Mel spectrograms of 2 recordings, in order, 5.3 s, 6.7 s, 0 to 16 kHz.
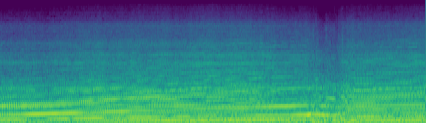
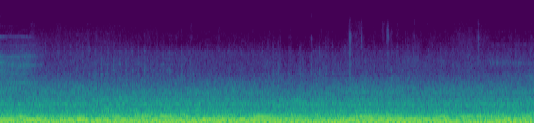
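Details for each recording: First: Ford Mustang GT350R at full throttle, on a new tune meant to fix an ongoing issue, with advanced track mode off: strong note climbs smoothly with a clean shift near four seconds, no stumble or cut; healthy pull, the fix worked. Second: Ford Mustang GT350R on test tune, wrench light on: heavy lumpy uneven rumble, running on like 3 cylinders; codes pointed to throttle body, owner suspected crank sensor; tuner says it was fail-safe mode, cleared and then fine.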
